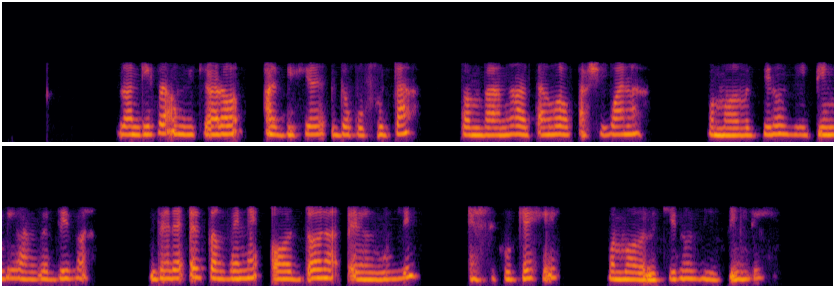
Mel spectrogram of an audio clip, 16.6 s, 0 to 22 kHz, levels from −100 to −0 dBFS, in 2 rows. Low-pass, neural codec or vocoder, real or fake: 3.6 kHz; codec, 24 kHz, 1.5 kbps, HILCodec; fake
